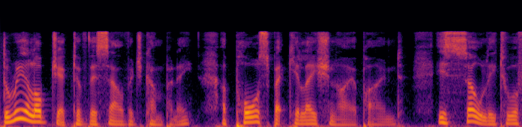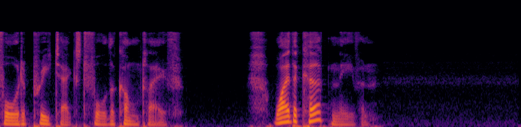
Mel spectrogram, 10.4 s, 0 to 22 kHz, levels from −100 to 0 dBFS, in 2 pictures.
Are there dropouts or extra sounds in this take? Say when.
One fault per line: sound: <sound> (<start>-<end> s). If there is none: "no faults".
no faults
